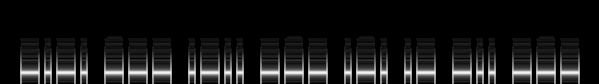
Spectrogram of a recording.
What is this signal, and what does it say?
Morse code, heard as a keyed tone, about 20 wpm, 550 Hz. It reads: COLORADO
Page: news-headlines-in-morse-code-at-20-wpm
